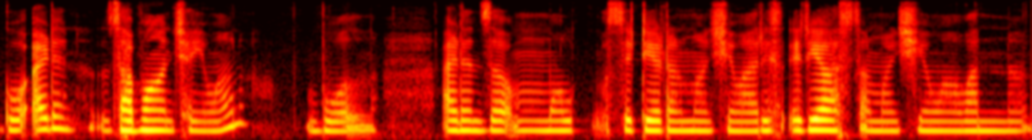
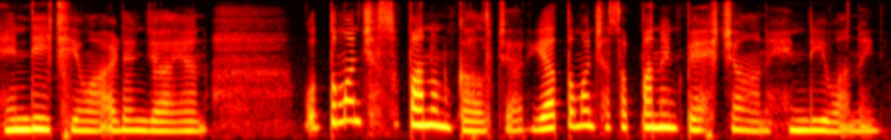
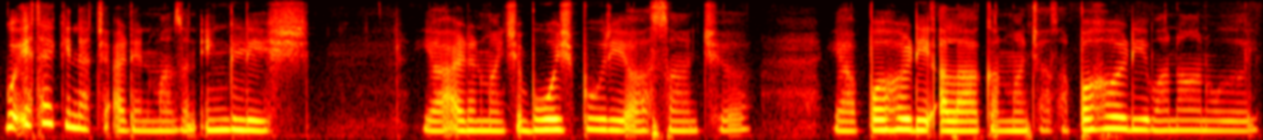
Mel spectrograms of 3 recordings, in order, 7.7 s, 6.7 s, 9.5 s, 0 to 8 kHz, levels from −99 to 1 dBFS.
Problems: background sounds at intervals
